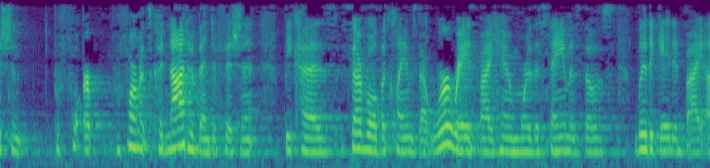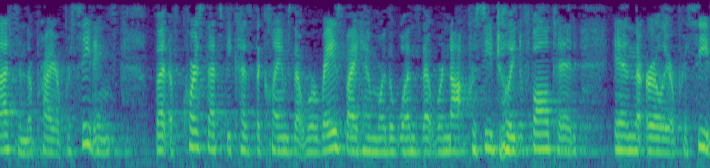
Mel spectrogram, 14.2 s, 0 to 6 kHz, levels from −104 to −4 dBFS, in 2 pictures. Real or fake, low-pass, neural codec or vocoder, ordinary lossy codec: real; 5.4 kHz; none; Opus, 64 kbps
